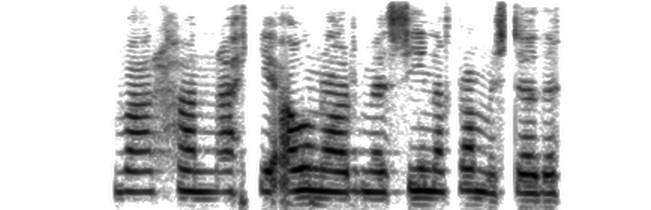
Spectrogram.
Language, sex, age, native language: Icelandic, female, 12, Icelandic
